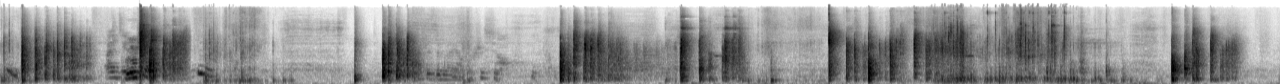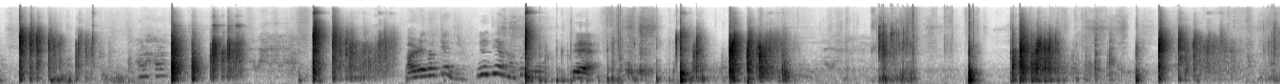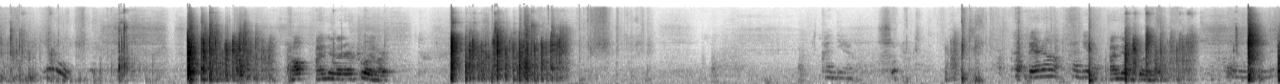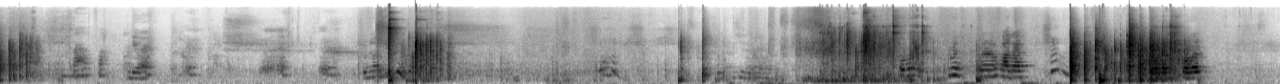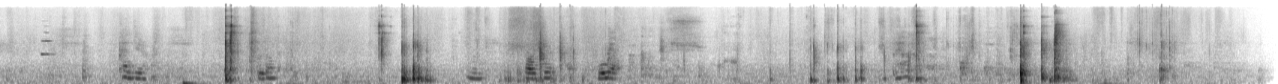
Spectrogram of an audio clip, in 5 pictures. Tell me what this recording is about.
Throw-wooden-toy-blocks
child, sfx, wooden-toy-blocks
